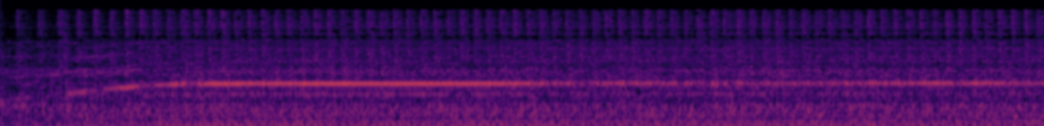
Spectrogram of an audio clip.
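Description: A sewing machine stitches fabric for reusable unpaper towels, a steady loud motor whine that rises in pitch at the start and then holds an even, continuous hum throughout, with no voices.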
